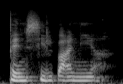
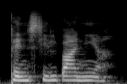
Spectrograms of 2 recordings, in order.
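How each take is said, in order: Both takes have the same delivery.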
